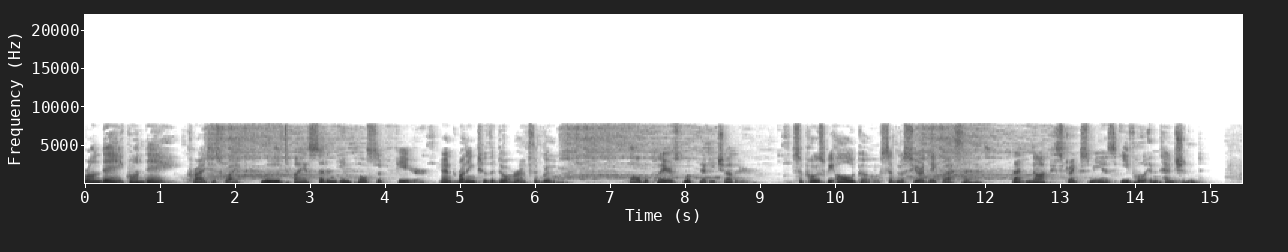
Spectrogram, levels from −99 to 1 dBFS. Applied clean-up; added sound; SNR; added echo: classical method log-MMSE.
